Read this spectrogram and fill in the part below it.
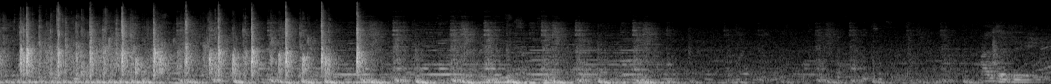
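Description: Applause at a P.A. awards ceremony starts as sharp, rhythmic claps close by, then thins into looser scattered clapping and shuffling that fades toward the end.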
